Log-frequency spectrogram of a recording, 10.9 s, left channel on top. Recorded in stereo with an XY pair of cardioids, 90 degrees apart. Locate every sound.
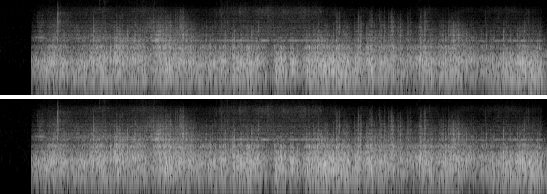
0.6 s snoring: 10° right, 1.3 m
